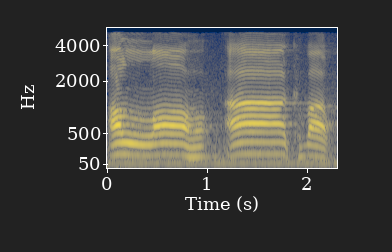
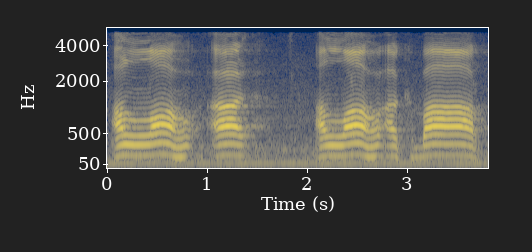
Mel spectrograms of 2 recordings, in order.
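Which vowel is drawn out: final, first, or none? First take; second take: first; final. First: The opening vowel is drawn out. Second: The vowel before the final r is drawn out. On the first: "ومثل ما يغير المعنى مثل مد الهمزة" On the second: "يقولون إن أكبر جمع كبر وهو الطبل"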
